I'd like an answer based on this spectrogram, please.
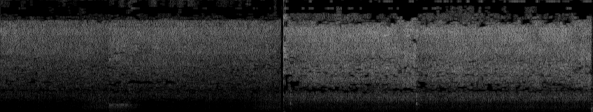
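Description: Airbrush spraying paint, a steady hiss of air that steps louder with a faint click about three seconds in.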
